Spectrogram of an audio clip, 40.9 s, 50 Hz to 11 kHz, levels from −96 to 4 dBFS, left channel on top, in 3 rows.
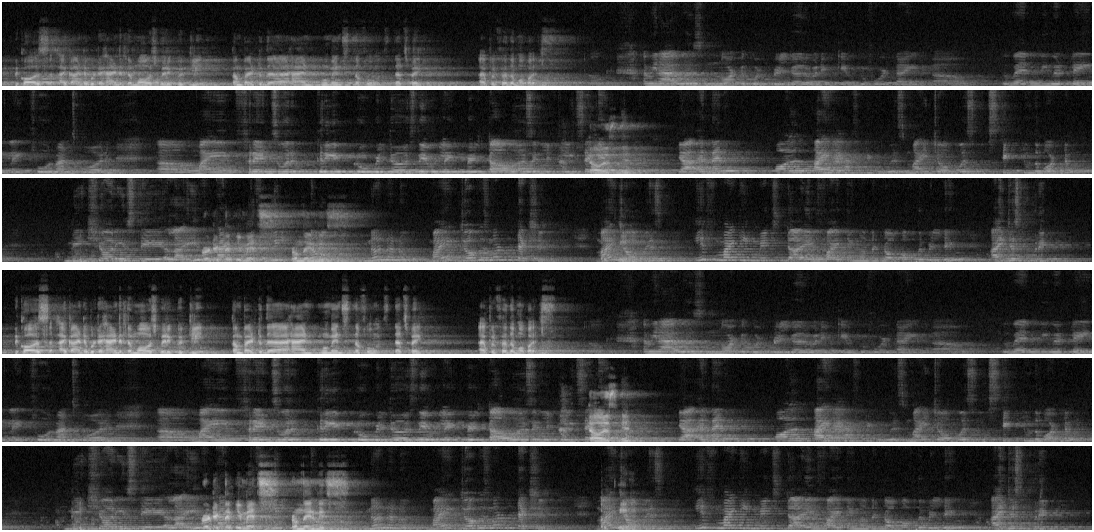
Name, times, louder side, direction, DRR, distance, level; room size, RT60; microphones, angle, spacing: voice 1, 0.2-2.6 2.9-5.3 6.0-6.9 21.0-21.5 29.8-31.5 35.0-35.2, right 5 dB, 60° right, 11 dB, 0.8 m, -27 dB
voice 2, 3.0-3.5 5.3-5.7 7.3-12.1 12.5-21.7 22.1-22.8 23.3-27.1 28.0-31.5 31.8-34.1 34.4-35.6 35.9-39.3 39.6-40.3, left 1 dB, 5° left, -1 dB, 3.4 m, -41 dB
28.0 x 23.0 x 7.5 m, 2.6 s
head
